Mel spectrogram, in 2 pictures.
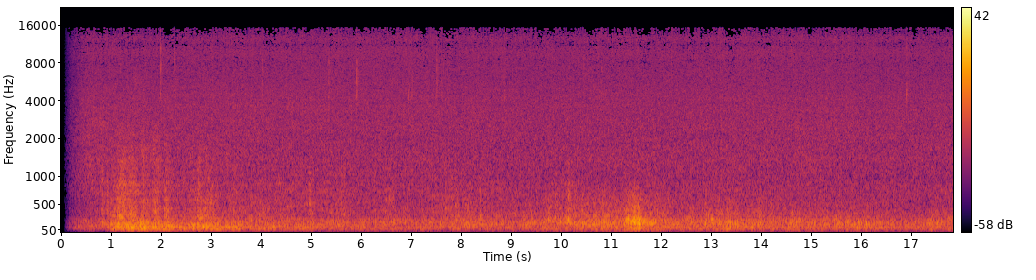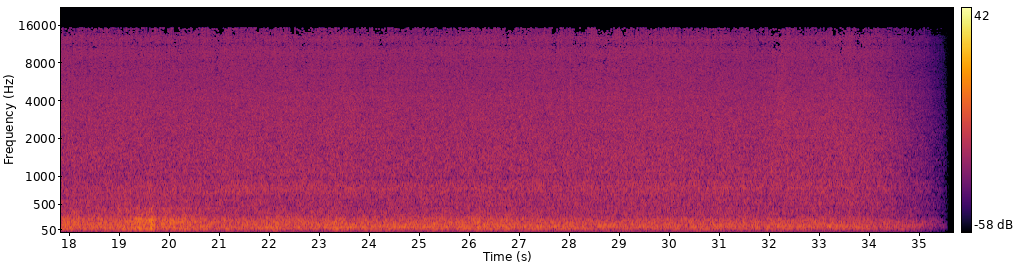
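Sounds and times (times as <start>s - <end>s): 
heavy rain: 0.1s - 35.6s
thunder: 0.8s - 4.1s, 4.9s - 5.7s, 9.7s - 12.3s.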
